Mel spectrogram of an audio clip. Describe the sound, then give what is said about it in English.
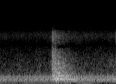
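A car door opens with a single sharp clunk midway through as a man is thrown out of the moving car, heard over a steady low rumble like the running engine; no voices. “Open the door”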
